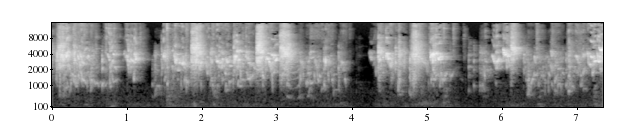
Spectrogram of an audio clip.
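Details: Budgerigars kept as pets warble in long, dense runs of scratchy chatter and sharp chirps, pausing briefly between runs.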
